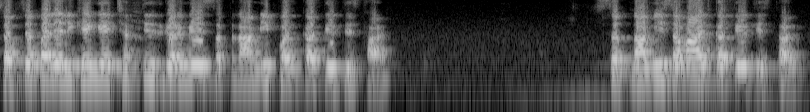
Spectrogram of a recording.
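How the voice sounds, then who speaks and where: A man's voice: high-pitched, unhurried, long pauses, rough recording. A man teaching a classroom lecture, repeating memory tricks and calling students "beta".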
